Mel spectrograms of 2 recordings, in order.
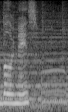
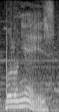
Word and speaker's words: bolognese: Of course, in English or American, you normally say it bolognese. bolognese. Okay. Bolognese, like spaghetti bolognese, but the typical Italian pronunciation is quite different.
